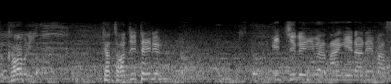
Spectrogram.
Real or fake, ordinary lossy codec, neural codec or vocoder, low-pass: real; none; none; none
